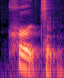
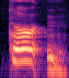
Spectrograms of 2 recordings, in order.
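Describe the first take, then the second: First: The T sound is clearly pronounced before the N. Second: The T sound is dropped before the N. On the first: "Mais certains d'autres vont dire curtain" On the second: "Certains ne prononcent pas le T, le T A I"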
